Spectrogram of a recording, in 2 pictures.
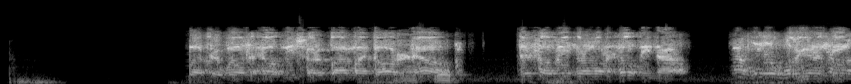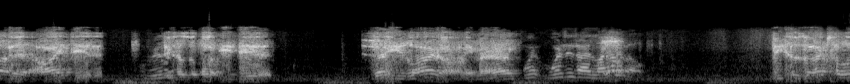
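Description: Recorded telephone call being played back: a man's voice on the phone line, thin and narrow-sounding. It starts about two seconds in and runs in several stretches of talk with short pauses between.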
